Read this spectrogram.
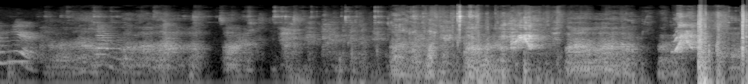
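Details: Cocker spaniel running around, growling and acting crazy: rough, low growling in uneven bursts, with a person talking over it and louder scuffling toward the end.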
